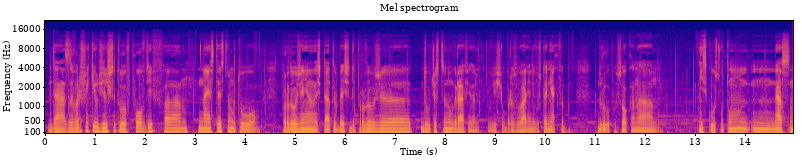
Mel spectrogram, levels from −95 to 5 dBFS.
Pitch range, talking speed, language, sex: 90-110 Hz, 105 wpm, Bulgarian, male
